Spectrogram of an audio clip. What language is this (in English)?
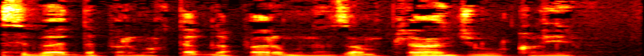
Pashto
